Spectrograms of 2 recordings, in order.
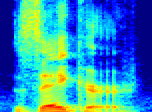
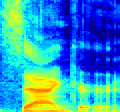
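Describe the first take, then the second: First: The first vowel is a long A. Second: The first vowel is a short A. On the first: The speaker calls it right. "Long A on my name" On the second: The speaker calls it wrong. "not Zager in pronunciation"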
